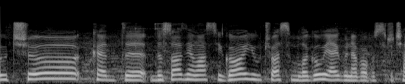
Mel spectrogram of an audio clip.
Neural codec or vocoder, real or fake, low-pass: none; real; 7.2 kHz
